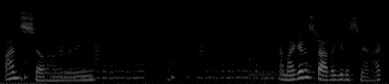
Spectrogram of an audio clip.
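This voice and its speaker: A young woman chatting casually while streaming a game, excitable, giggly and self-deprecating. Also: mid-range voice, normal speed. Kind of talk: casual gaming stream chat.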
